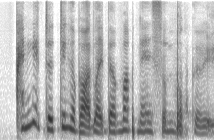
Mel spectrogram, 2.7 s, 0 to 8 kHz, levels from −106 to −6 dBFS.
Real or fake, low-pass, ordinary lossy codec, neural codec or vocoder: fake; none; none; codec, 16 kHz, 1 kbps, FreqCodec, larger model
